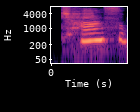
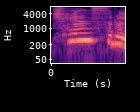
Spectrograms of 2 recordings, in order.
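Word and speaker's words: chance: 나는 소리예요 자 그래서 이거를 찬스 보다는 챈스로 읽는게 더 맞으시고요 자 n 니은이 소리죠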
